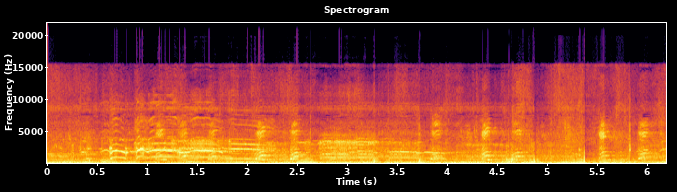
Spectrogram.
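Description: Hens and a mother hen on a big all-weather farm in the Philippines squabble at feeding time, with loud overlapping clucks, squawks and crowing-like calls close by throughout.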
